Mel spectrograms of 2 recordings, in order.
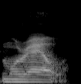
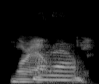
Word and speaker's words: morale: another word and and the pronunciation is morale morale uh there is another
